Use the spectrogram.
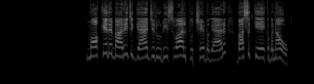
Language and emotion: Dogri, angry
